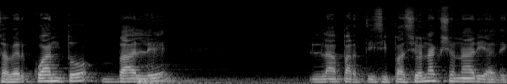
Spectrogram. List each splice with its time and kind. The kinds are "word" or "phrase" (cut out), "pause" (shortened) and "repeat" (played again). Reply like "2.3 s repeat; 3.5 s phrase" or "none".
none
